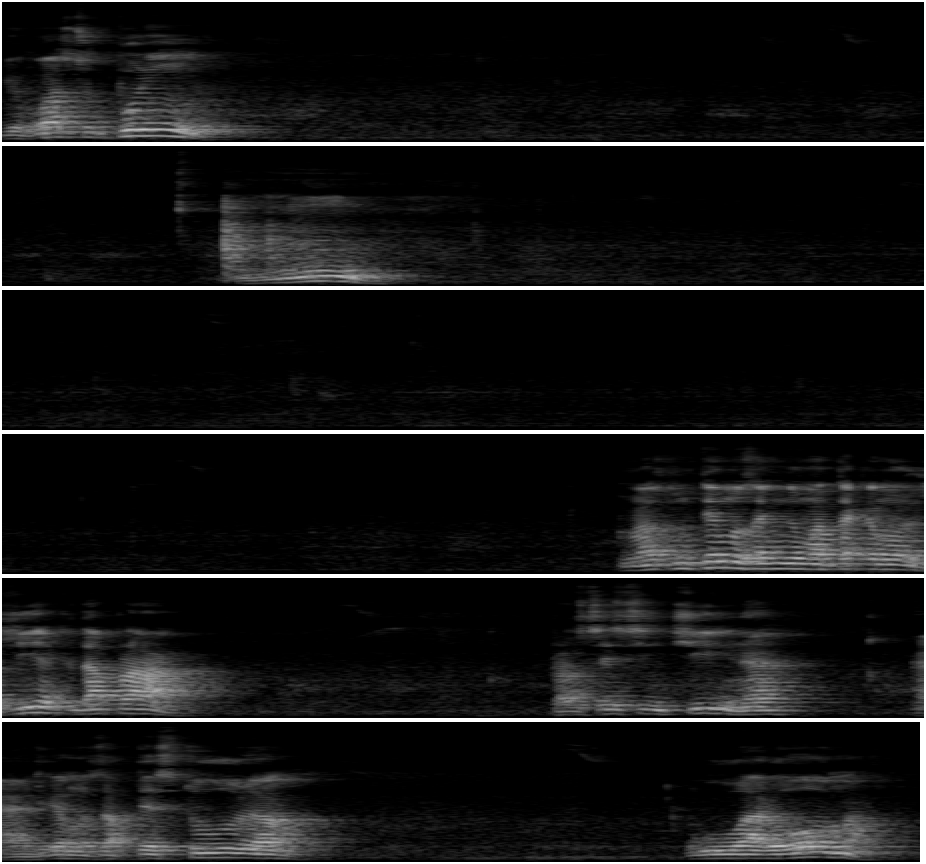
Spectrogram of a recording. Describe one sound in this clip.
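A middle-aged man talks calmly and close by, in short bursts.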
